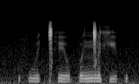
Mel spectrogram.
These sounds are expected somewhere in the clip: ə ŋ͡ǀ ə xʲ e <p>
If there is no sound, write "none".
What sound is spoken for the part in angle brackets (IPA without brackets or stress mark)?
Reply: p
